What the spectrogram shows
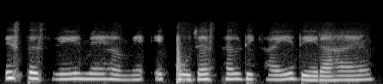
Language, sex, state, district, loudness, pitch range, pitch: Hindi, female, Uttar Pradesh, Lalitpur, -17 LUFS, 220-245 Hz, 235 Hz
